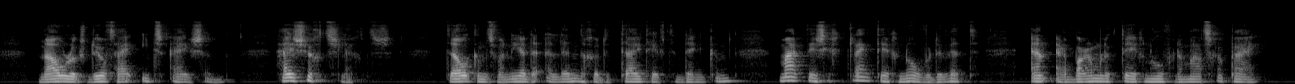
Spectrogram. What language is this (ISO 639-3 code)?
nld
